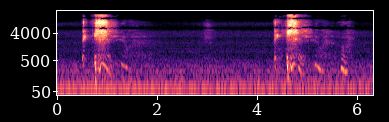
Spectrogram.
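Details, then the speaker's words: Two separate sneezes a few seconds apart, each a sharp in-breath then explosive burst, quiet room, from a person with a runny nose, sore throat and hoarse voice; sneeze. "I'm just we're gonna we're gonna sneeze oh my nose is running like crazy"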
